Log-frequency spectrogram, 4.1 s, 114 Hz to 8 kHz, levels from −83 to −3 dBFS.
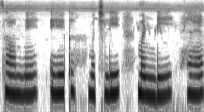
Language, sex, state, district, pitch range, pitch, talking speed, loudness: Hindi, female, Punjab, Pathankot, 225-240 Hz, 230 Hz, 75 wpm, -16 LUFS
